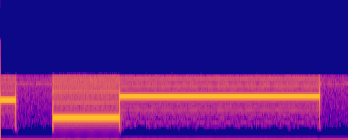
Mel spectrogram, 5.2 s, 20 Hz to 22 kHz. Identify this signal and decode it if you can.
Two-tone page, heard as a one-second tone, then a three-second tone, about 570 then 1430 Hz. It is heard from 0.8 to 4.8 s.
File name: pager / 82 FIRE / wcalert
